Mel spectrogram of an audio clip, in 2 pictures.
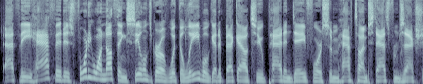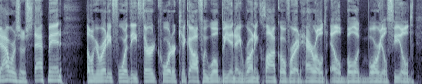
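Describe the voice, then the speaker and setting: A man hosting a radio sports show, recapping scores and introducing highlight clips. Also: brisk, fairly bright tone, smooth, dry recording, studio quality. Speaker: radio halftime host.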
